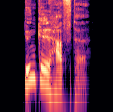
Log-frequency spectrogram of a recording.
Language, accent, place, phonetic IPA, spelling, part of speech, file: German, Germany, Berlin, [ˈdʏŋkl̩haftə], dünkelhafte, adjective, De-dünkelhafte.ogg
- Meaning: inflection of dünkelhaft: 1. strong/mixed nominative/accusative feminine singular 2. strong nominative/accusative plural 3. weak nominative all-gender singular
